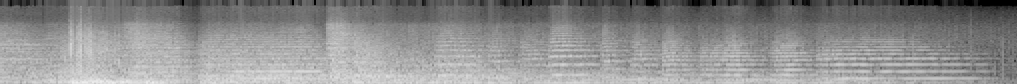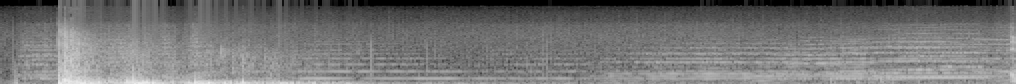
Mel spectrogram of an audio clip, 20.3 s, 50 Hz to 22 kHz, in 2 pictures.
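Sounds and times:
sustained brass band music: 0:00.0 - 0:20.3
old wooden cannon blasts: 0:00.5 - 0:04.8, 0:10.7 - 0:14.8.

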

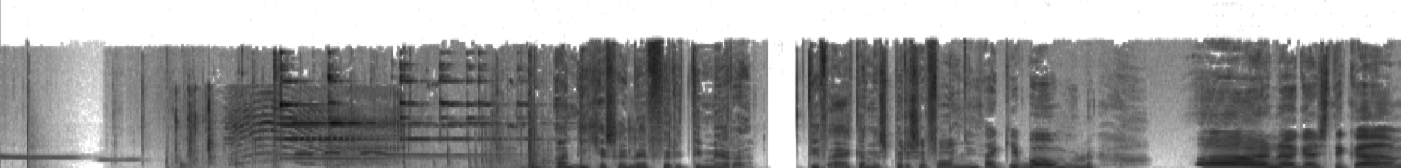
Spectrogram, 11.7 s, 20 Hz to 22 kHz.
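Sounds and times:
man whistling a short tune of two held notes: 0:00.0 - 0:01.2
speech: 0:01.5 - 0:01.8, 0:04.6 - 0:11.6.

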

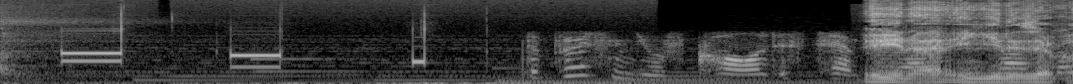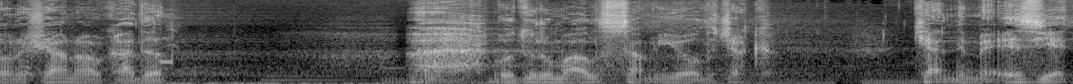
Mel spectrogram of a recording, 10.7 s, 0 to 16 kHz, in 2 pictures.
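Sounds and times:
low hum: 0:00.0 - 0:08.1
phone keypad dialing tones: 0:00.3 - 0:01.4
speech: 0:02.8 - 0:06.4, 0:07.4 - 0:09.3, 0:10.0 - 0:10.7.

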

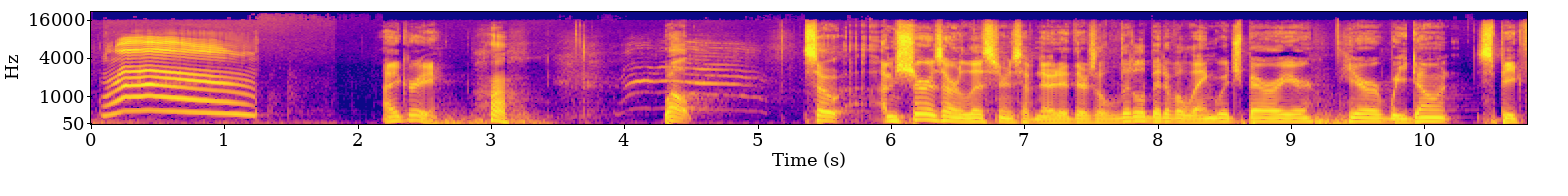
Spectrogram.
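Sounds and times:
cat meowing: 0:00.0 - 0:01.4, 0:03.9 - 0:05.2
speech: 0:02.2 - 0:03.3, 0:04.3 - 0:04.6, 0:05.4 - 0:10.7.

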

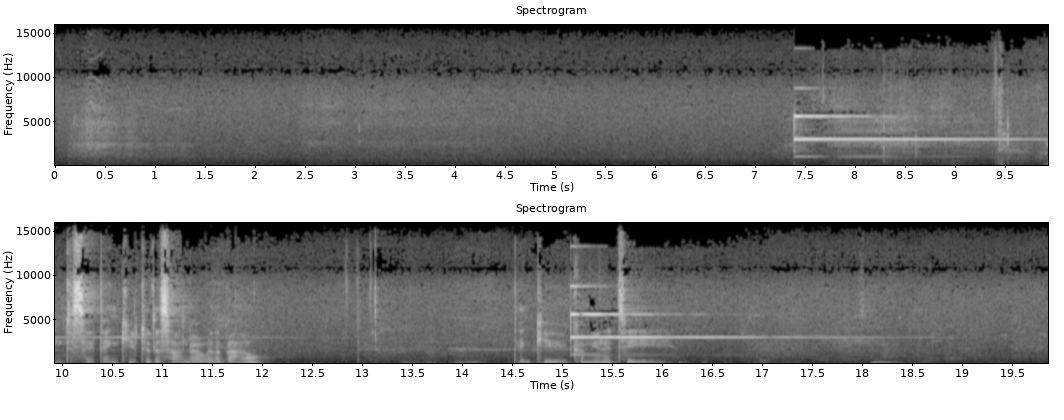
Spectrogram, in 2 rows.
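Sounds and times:
soft steady hiss: 0:00.0 - 0:19.8
small bell struck and ringing: 0:07.4 - 0:12.6, 0:13.9 - 0:19.1
speech: 0:10.0 - 0:12.2, 0:14.6 - 0:16.3.

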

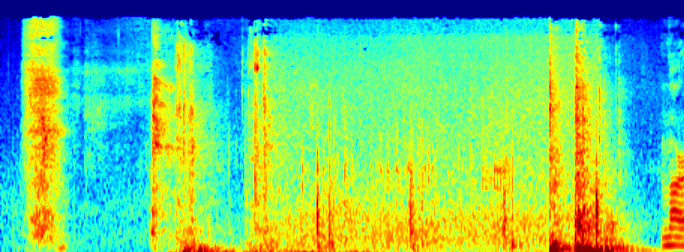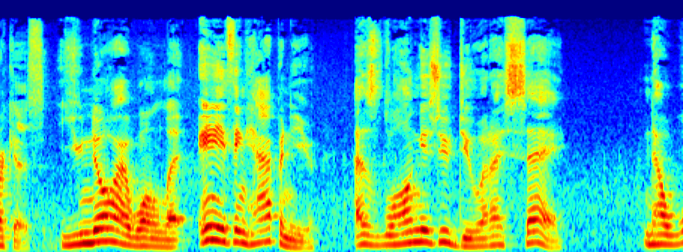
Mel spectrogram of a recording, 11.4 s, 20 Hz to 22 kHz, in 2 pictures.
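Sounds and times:
steady hiss: 0:00.0 - 0:11.3
door pulled open with a scraping creaking sweep: 0:01.3 - 0:05.4
knocks and rattles: 0:01.4 - 0:05.5
speech: 0:05.6 - 0:10.4, 0:11.0 - 0:11.3.

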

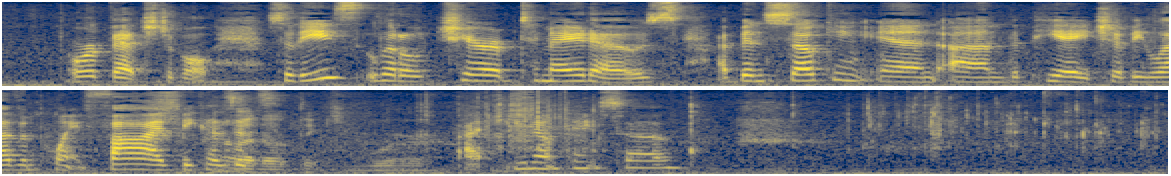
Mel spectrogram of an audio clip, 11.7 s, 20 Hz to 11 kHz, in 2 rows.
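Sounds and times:
speech: 0:00.4 - 0:09.4
alkaline water pouring over cherry tomatoes in a bowl: 0:10.1 - 0:11.6.

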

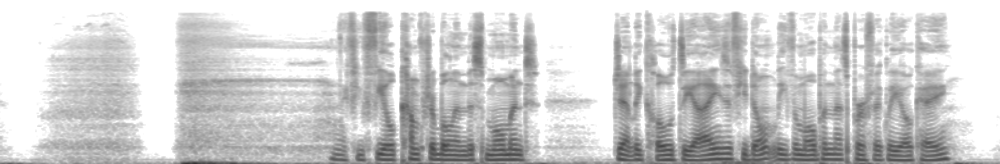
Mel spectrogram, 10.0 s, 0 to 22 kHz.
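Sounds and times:
deep breath during a guided meditation: 0:00.0 - 0:03.4, 0:05.4 - 0:06.0
speech: 0:03.3 - 0:05.4, 0:06.1 - 0:09.6.

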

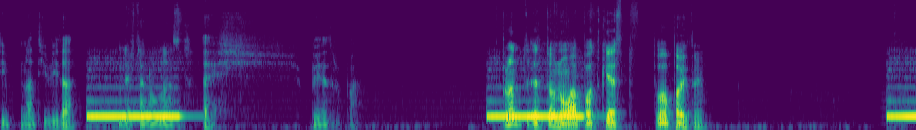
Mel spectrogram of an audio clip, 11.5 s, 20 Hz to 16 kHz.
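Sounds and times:
speech: 0:00.0 - 0:03.1, 0:03.9 - 0:04.6, 0:06.3 - 0:08.9
phone call tone of an unanswered outgoing call: 0:01.1 - 0:02.6, 0:06.1 - 0:07.5, 0:11.1 - 0:11.4.

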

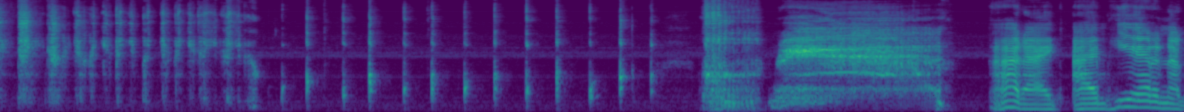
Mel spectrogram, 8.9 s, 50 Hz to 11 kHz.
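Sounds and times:
horse whinnying: 0:05.4 - 0:07.1
speech: 0:07.6 - 0:08.8.

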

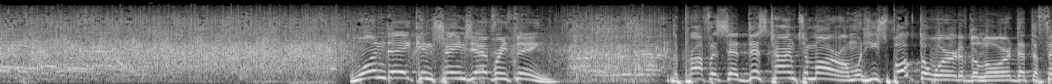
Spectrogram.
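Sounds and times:
large audience clapping hands: 0:00.0 - 0:06.9
speech: 0:03.6 - 0:10.5.

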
